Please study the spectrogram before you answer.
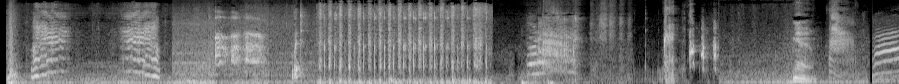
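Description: Domestic cats give drawn-out, wavering meows that rise and fall, with human voices mixed in.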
